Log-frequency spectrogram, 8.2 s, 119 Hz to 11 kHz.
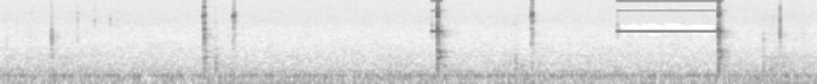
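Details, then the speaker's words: Yamaha RX-V795 receiver relay with previously burnt contacts, bench-tested with 9 V battery on coil and continuity tester on contacts: crisp single clicks as it pulls in, then steady continuity beep; relay clicking normally. "it works all I did was I put my test leads on each side of the contacts of the relay and then connected just did my nvt battery on the coil side hear it clicking"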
